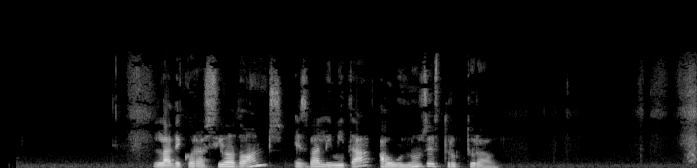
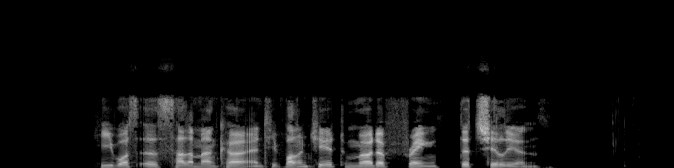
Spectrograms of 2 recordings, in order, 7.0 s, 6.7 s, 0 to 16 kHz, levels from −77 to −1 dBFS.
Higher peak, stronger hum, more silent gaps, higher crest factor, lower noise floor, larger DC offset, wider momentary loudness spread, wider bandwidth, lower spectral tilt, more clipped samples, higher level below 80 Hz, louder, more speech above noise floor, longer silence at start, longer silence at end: first, 0 dBFS vs -6 dBFS; neither; neither; about the same, 24 dB vs 22 dB; second, -58 dBFS vs under -90 dBFS; neither; first, 12 LU vs 9 LU; about the same, 11 kHz vs 10.5 kHz; first, -5.5 dB/octave vs -2 dB/octave; neither; first, -64 dBFS vs -76 dBFS; first, -21 LUFS vs -27 LUFS; second, 37 dB vs over 62 dB; first, 1.3 s vs 1 s; second, 0 s vs 1.4 s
